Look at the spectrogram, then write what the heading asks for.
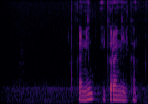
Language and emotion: Russian, neutral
